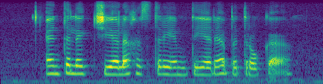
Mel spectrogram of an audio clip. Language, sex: Afrikaans, female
